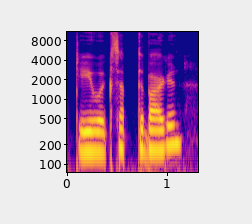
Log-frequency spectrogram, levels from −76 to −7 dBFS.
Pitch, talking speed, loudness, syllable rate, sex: 170 Hz, 230 wpm, -15 LUFS, 6.7 syllables/s, female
